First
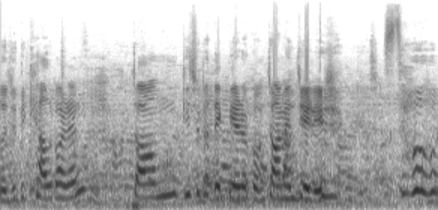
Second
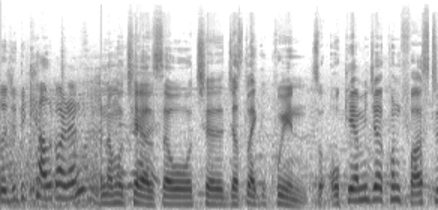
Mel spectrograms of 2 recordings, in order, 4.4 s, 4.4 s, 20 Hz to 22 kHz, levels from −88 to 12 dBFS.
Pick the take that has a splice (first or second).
second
